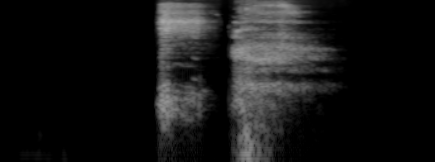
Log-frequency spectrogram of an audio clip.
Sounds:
Sigh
